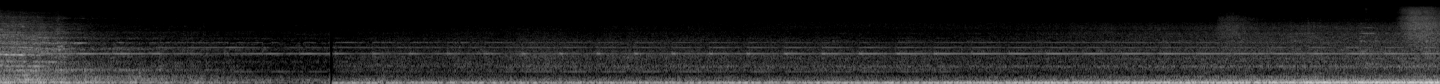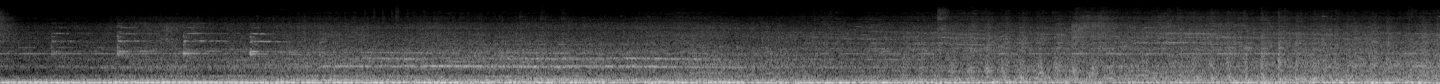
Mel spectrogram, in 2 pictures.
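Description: A freight train's horn sounds and trails off in the first two seconds. After a brief dip, the low rumble of diesel locomotives grows as a train approaches; it is loudest from about halfway through and stays loud as the train passes.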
